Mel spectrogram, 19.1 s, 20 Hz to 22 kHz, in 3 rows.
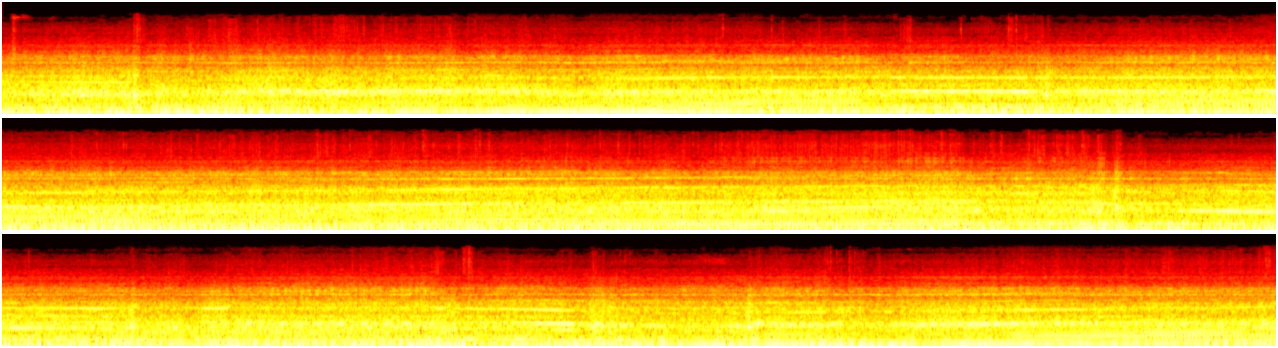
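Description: BMW E92 M3's V8 engine heard from inside the cabin under hard track driving. Its pitch climbs steadily under acceleration, drops off sharply about eleven seconds in as the throttle comes off, then builds again.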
